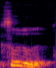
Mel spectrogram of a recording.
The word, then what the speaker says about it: Cthulhu: Äh, eigentlich, äh, vermutlich sollte das eigentlich so etwas wie Cthulhu ausgesprochen werden, ja. Das war vermutlich Lovecrafts Aussprache.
